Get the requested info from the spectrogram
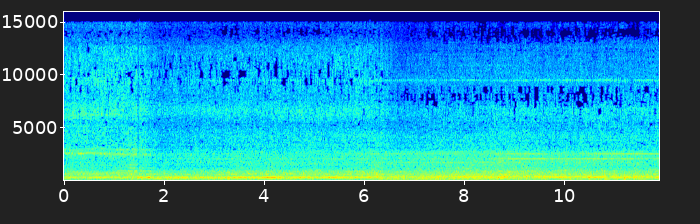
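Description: Steady machine hum of a Vande Bharat electric train standing at the platform, its air conditioning and onboard equipment running, with a held low tone under an even noise.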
